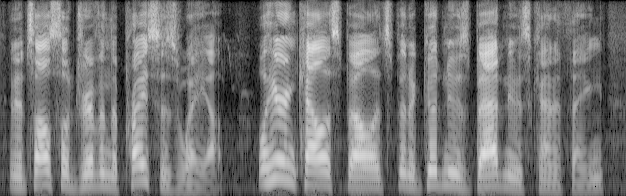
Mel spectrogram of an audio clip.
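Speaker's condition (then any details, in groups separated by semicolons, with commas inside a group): No condition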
